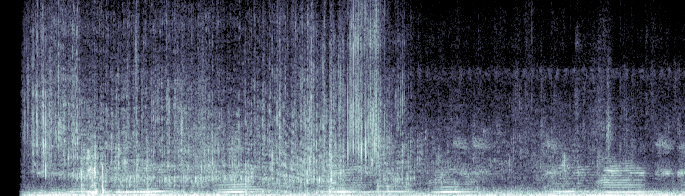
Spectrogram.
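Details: Banded bullfrogs calling in the evening, loud enough to keep people awake: a chorus of low, droning nasal notes repeating every second or so, over a steady low rumble and hiss of background noise.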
